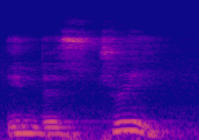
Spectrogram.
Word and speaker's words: industry: think it should be industry no all right so the correct answer should be industry the stress is on the in okay if you say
